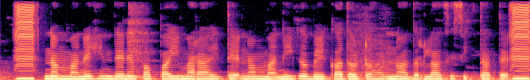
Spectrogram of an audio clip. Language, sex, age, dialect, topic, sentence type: Kannada, female, 25-30, Central, agriculture, statement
